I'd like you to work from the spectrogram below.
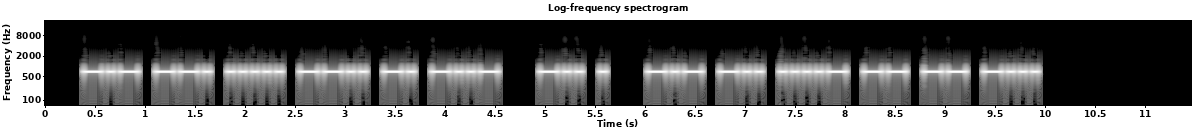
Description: Morse code, heard as a keyed tone, about 20 wpm, 700 Hz. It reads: KG5ZNX DE KD4MMB
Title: USA Callsign DE Callsign 20wpm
